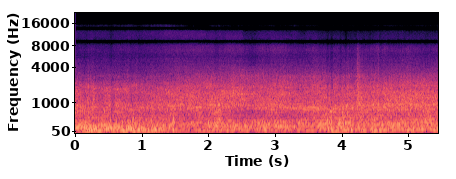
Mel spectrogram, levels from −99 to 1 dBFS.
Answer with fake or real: fake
